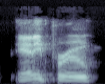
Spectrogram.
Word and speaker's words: Proulx: Annie Proulx, who's come up, or Prue actually is the way that you supposedly the way that you pronounce it. Annie Proulx, she's come up on this podcast many times before.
